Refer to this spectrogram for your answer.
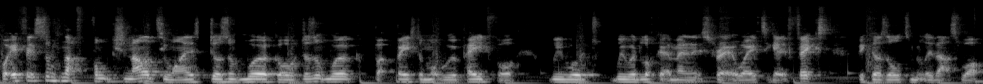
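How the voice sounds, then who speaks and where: Someone with a Mancunian accent talks at a very fast pace. Music plays in the background. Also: man. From Manchester, England. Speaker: web developer. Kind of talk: casual chat.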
